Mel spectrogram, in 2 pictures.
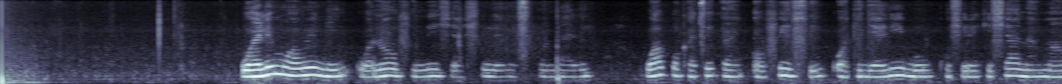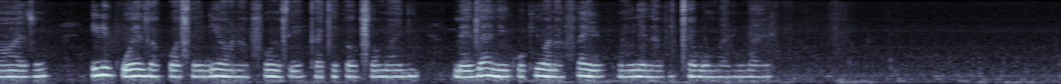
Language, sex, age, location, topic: Swahili, female, 25-35, Dar es Salaam, education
